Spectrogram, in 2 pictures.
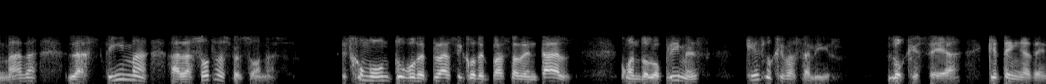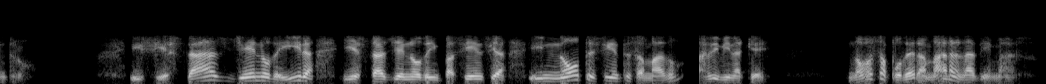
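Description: From start to finish the speech passes through a G.723.1 codec, damaged heavily enough to fit its 6.3 kbit/s mode. It coarsely rebuilds the voice in 30 ms frames, so it sounds muffled and hoarse and consonants smear together. A spectrogram shows energy confined to a 300 to 3500 Hz telephone band, nothing above 3.8 kHz and nothing below 300 Hz, with blocky, frame-stepped formant tracks instead of smooth contours.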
